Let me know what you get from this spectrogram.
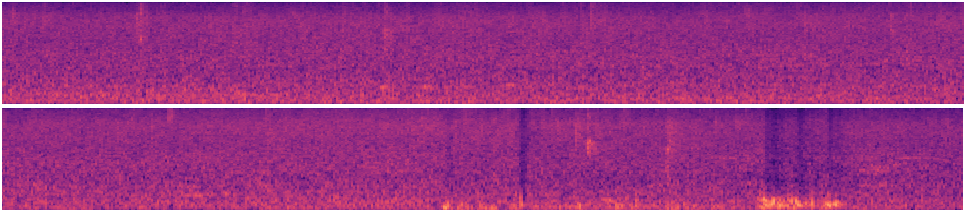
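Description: Heavy downpour: steady, even rain noise throughout, with a couple of short, louder sounds in the last few seconds.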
